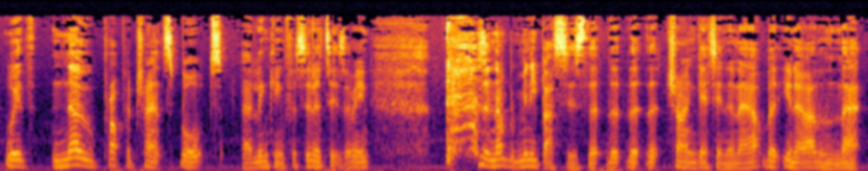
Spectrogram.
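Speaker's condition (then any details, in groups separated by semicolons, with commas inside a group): No condition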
